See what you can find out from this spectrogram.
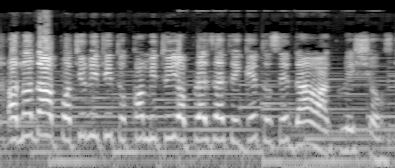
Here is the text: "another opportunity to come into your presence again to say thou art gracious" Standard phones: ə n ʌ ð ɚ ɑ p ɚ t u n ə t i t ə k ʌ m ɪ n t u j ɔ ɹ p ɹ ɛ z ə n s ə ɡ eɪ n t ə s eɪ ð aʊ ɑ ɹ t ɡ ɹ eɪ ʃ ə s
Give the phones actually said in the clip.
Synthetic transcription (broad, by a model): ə n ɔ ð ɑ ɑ p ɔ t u n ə t i t ə k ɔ m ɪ t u j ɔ p ɹ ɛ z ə n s ə ɡ eɪ n t ə s eɪ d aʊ ɑ ɡ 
